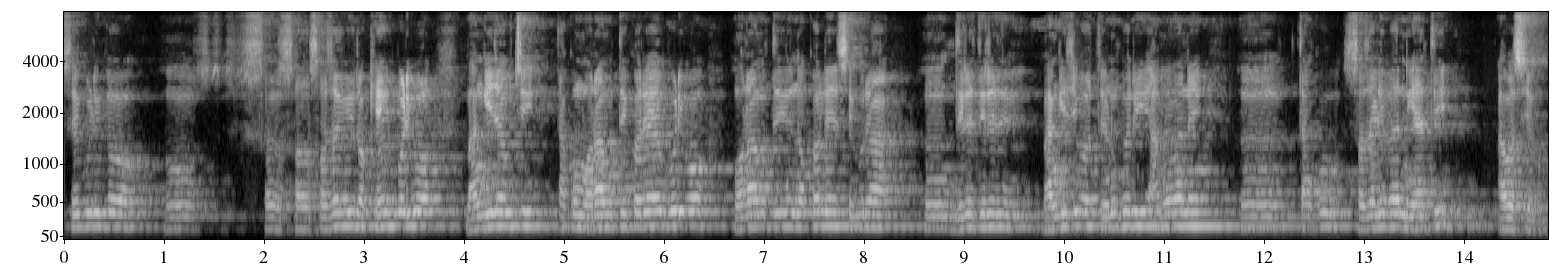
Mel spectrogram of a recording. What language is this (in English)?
Odia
